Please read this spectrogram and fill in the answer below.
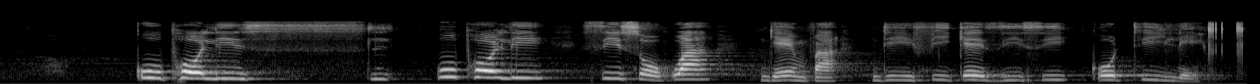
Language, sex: Xhosa, female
